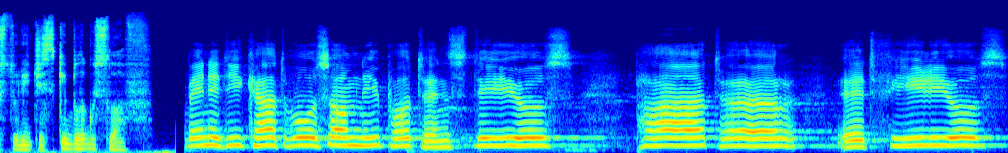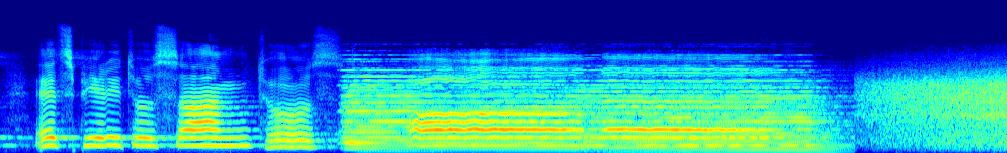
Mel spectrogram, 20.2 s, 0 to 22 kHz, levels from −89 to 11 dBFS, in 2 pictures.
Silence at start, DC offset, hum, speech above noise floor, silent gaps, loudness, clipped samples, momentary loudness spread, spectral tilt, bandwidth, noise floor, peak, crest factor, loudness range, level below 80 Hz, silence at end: 0 s; under 0.1%; none; 27 dB; 1.77-1.83 s; -22 LUFS; under 0.1%; 14 LU; -5.5 dB/octave; 13.5 kHz; -48 dBFS; -6 dBFS; 16 dB; 5 LU; -58 dBFS; 0 s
